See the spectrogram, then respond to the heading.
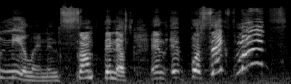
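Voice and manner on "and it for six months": incredulous. Real, not acted. Shocked at his cheating.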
